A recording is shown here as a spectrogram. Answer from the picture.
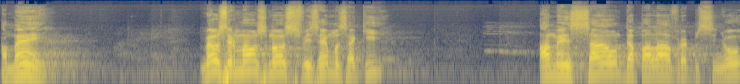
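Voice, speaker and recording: A man with a high pitch and ordinary pitch variation, at a very slow pace with long, frequent pauses. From Mozambique. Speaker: pastor. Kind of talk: sermon. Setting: church service.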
